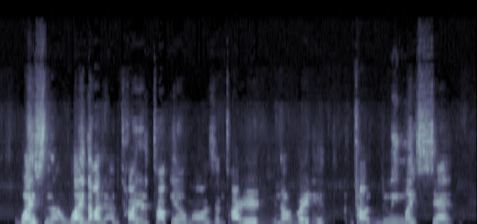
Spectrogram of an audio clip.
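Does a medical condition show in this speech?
Yes: mild cerebral palsy.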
